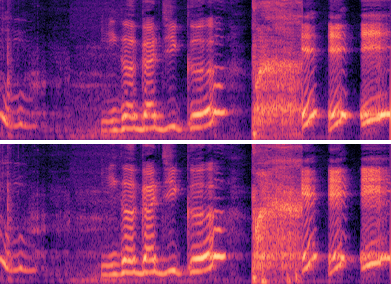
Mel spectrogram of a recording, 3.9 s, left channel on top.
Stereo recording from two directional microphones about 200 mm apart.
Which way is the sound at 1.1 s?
25° right (ahead or behind).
